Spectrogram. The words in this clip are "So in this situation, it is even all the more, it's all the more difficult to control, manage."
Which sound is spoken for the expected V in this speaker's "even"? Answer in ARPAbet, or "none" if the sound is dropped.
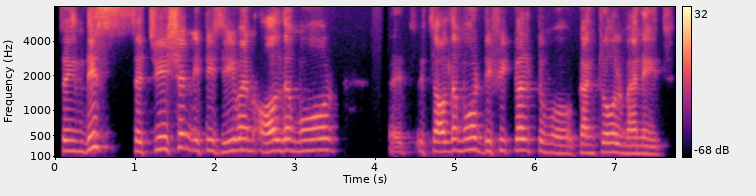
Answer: V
